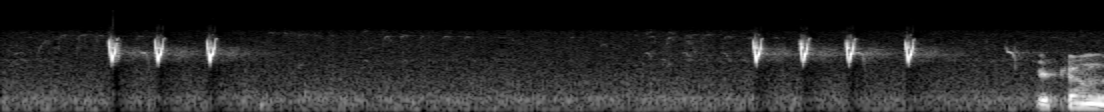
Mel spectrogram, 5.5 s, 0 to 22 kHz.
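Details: Red Crossbill flight calls: three quick, high plinking notes, a three-second pause, then four more, evenly spaced. A human voice starts at the end. These may be type 4 (Douglas-fir specialist, V-shaped plinks) or type 2 birds feeding in the same lodgepole forest patch.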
